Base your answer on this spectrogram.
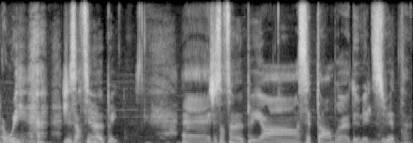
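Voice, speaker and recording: This man talks at a very slow pace, with long, frequent pauses. His pitch is fairly high, and he has a Quebec accent. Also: ordinary pitch variation. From Quebec, Lac-Saint-Jean. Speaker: singer. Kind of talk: podcast interview answer.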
